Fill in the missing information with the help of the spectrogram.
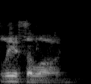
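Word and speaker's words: Lea Salonga: And it's also pronounced Leah Salonga.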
